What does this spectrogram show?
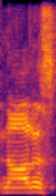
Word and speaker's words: Natas: foron noice and again I pronounce it naice because I grew up skateboarding let's move over to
